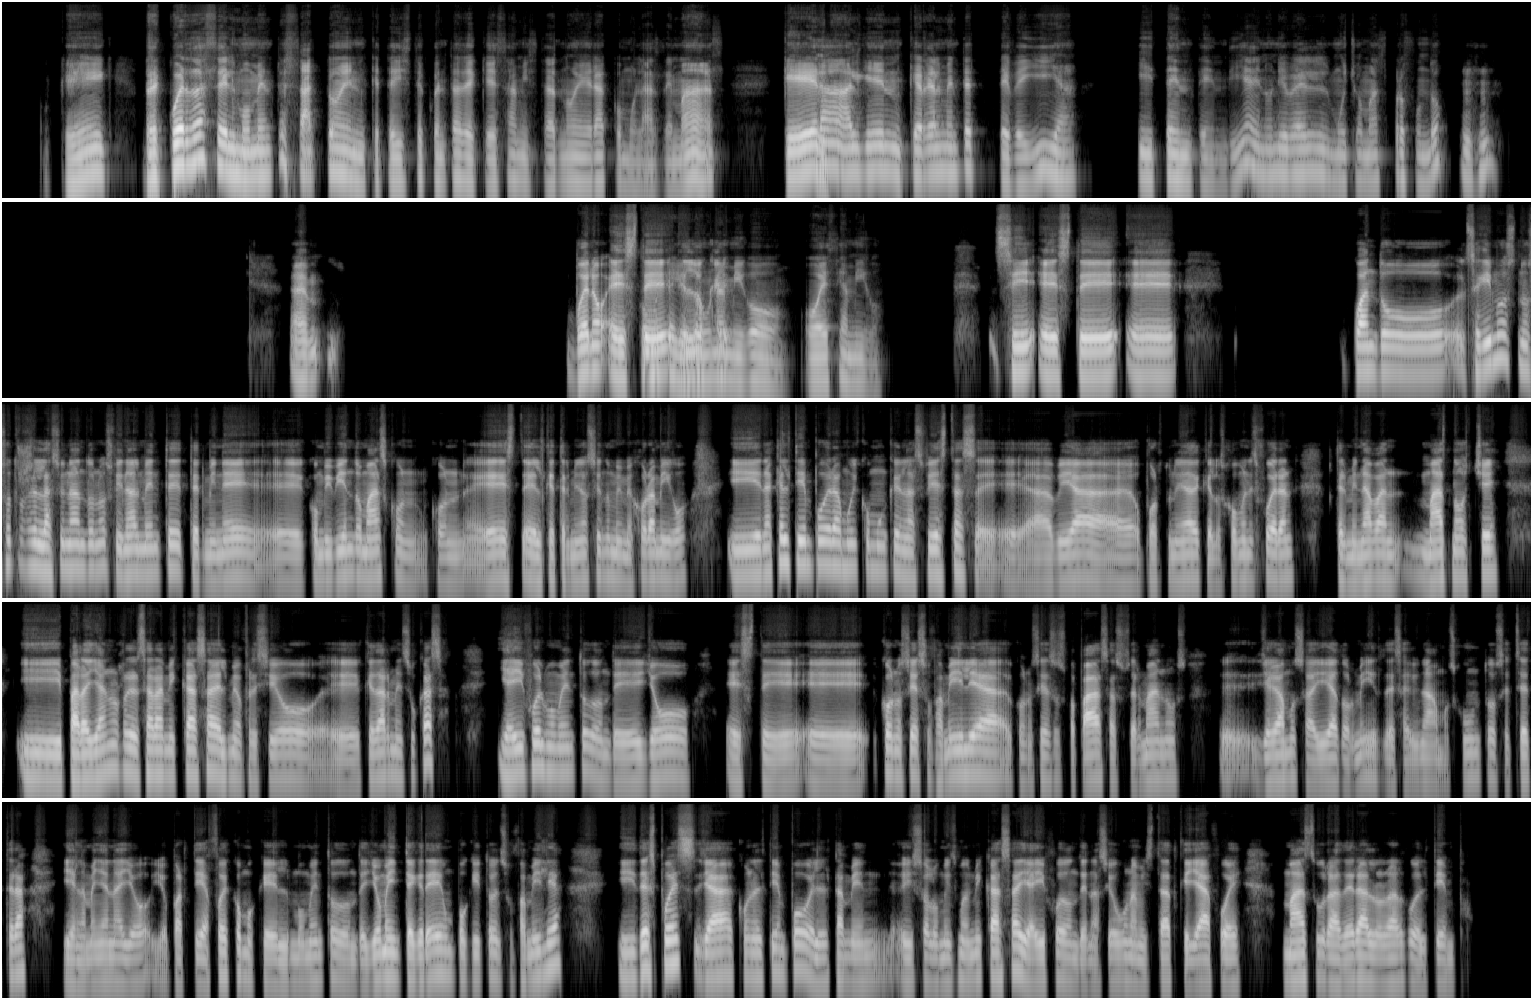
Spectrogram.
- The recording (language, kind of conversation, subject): Spanish, podcast, Cuéntame sobre una amistad que cambió tu vida
- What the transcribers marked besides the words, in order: other background noise; other noise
